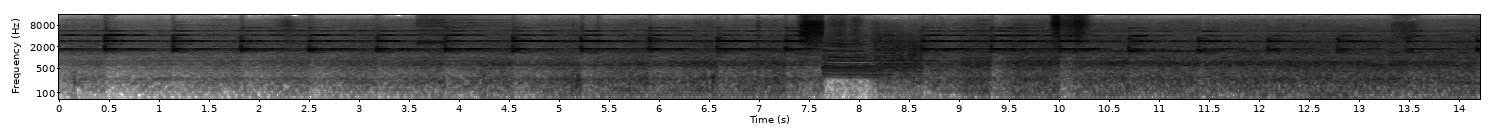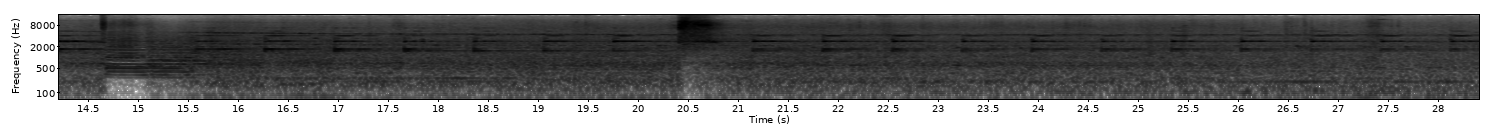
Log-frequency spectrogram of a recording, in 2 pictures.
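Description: Freight trains passing with diesel locomotives running and wheels clacking rhythmically over rail joints. A high, steady ringing warning signal sounds over it almost throughout, broken twice briefly.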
